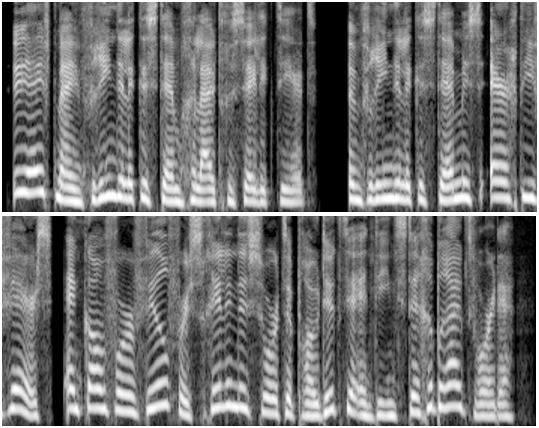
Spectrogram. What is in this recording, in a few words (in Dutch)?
Vriendelijk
